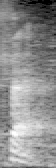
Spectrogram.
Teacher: angin yang keluar ketika menyebutkan huruf tha itu lebih banyak dibandingkan huruf-huruf yang tidak bersifat hamas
